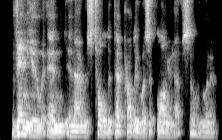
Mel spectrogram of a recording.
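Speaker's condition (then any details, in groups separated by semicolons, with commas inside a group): No condition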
